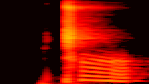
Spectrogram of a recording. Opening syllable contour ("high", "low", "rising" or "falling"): low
